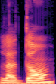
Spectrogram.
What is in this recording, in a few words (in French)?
"teeth", French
